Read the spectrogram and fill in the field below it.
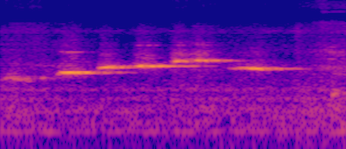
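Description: A person whistles a short rising melodic phrase, a few clear sustained notes, close and fairly soft in a quiet room.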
